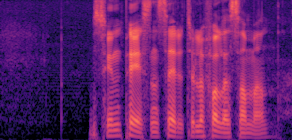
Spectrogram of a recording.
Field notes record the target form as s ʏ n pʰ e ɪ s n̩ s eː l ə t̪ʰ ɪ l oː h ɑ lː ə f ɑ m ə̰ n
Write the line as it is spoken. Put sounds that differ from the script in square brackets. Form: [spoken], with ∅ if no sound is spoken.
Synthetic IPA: s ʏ n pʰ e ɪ s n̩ s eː [ɾ] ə t̪ʰ ɪ l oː [f] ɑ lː ə [s] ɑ m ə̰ n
